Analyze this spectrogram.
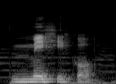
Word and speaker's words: México: que vai pronunciar é agora no espanhol a situação é diferente então se tem a tilde não importa a gente tem que manter esse som de e fechado e é por isso que o nome do país então a gente pronuncia México Vamos repetir México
